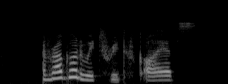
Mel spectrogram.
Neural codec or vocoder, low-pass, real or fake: codec, 16 kHz, 0.5 kbps, X-Codec, HuBERT features, trained on LibriSpeech; 7.2 kHz; fake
